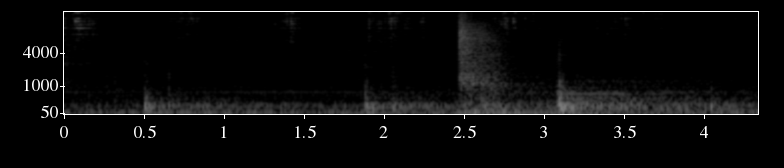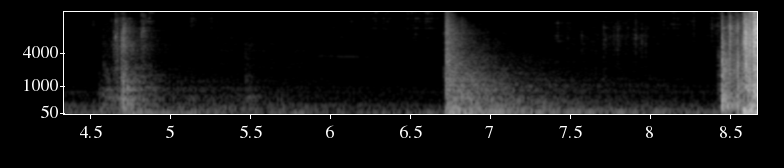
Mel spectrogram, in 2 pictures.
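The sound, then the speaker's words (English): A door opens and closes amid a few scattered clicks and knocks, with a louder, longer swish-and-thud near the end and a final bump as it shuts; a security guard opens a bedroom door, shines a flashlight in, then leaves, closing it behind him. “As the door opens, the boy quickly lies back in bed.”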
